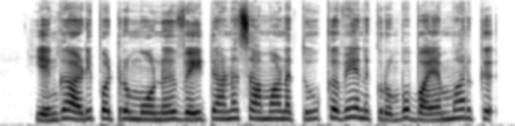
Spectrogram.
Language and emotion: Tamil, fearful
